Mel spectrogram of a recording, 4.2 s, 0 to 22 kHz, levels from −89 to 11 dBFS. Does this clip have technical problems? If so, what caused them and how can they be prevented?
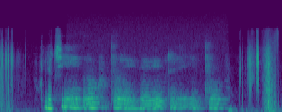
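Yes. From 1.02 s to 3.42 s the speech abruptly turns roomy and hollow, loses low end, and drops by roughly 5 dB, with room noise sitting noticeably closer, around 35 dB below the speech. It snaps back just as suddenly. This is likely a switch to a distant microphone: the close mic's feed dropped out and a far pickup, such as a camera mic, carried the section instead. Prevention: monitor the close mic's feed continuously and secure its connection and power.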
